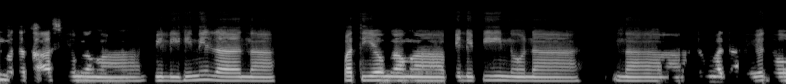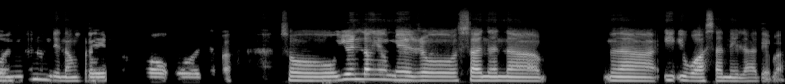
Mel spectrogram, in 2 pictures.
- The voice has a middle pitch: Yes, medium, 180 Hz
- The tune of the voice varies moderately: No, narrow, 1.7 semitones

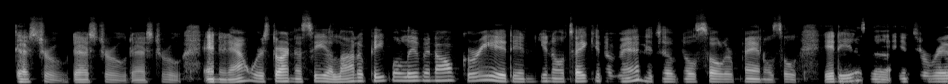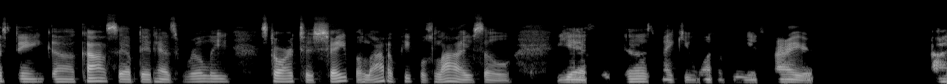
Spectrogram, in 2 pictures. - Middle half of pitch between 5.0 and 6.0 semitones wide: No, average, 3.8 semitones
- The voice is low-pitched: Yes, low, 130 Hz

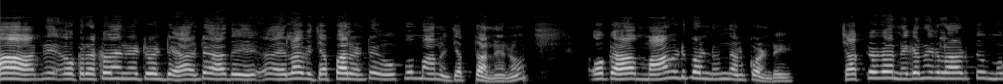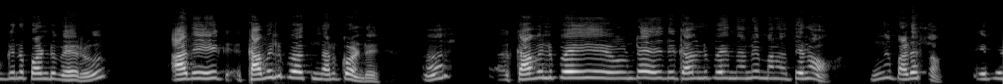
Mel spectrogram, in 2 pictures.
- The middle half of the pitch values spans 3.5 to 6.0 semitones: No, average, 3.0 semitones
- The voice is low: No, very high, 265 Hz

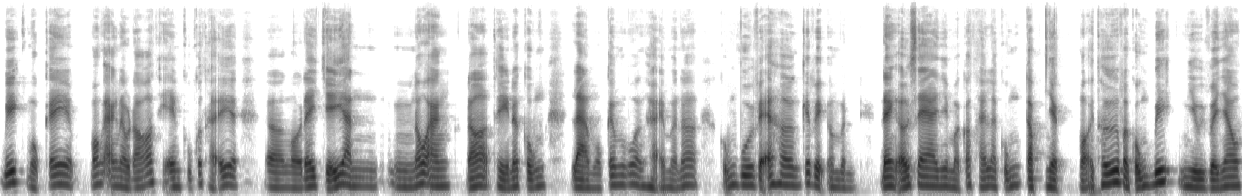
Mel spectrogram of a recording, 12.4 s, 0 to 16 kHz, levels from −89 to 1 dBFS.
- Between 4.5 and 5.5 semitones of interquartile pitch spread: No, average, 3.6 semitones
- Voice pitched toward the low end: Yes, low, 130 Hz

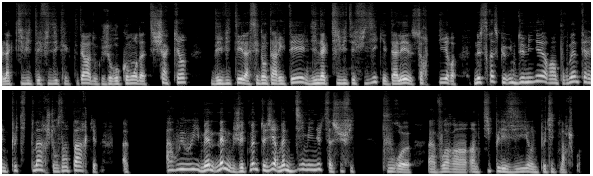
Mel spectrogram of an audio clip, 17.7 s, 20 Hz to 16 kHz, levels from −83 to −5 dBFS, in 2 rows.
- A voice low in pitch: No, medium, 150 Hz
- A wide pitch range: Yes, wide, 6.1 semitones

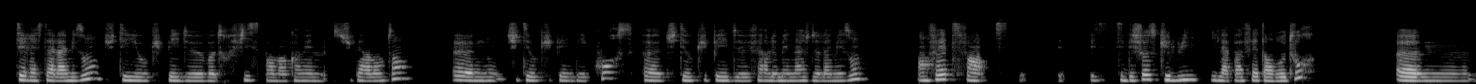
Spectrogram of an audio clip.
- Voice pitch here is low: No, medium, 180 Hz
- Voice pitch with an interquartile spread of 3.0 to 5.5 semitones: No, narrow, 2.6 semitones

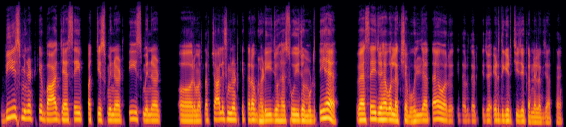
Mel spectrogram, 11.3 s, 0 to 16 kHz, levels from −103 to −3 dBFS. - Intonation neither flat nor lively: Yes, average, 3.1 semitones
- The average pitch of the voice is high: No, low, 130 Hz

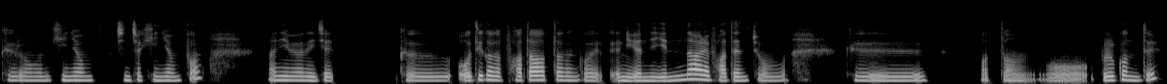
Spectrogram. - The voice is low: No, medium, 185 Hz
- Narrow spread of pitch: Yes, narrow, 1.9 semitones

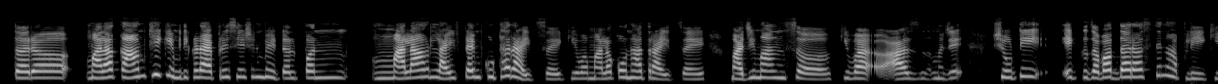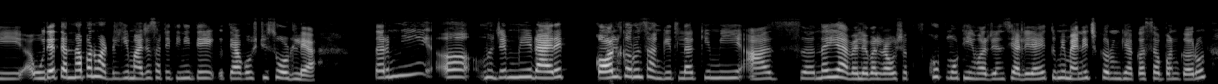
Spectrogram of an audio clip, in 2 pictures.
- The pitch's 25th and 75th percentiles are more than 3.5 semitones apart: No, average, 3.2 semitones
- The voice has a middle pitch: No, very high, 295 Hz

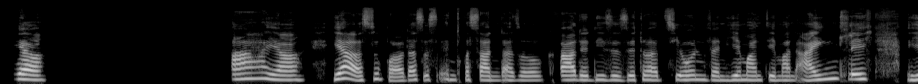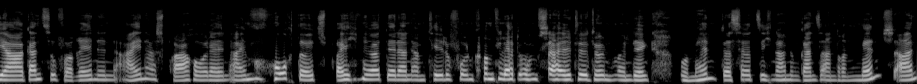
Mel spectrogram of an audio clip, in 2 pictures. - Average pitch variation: No, narrow, 2.3 semitones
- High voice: Yes, high, 210 Hz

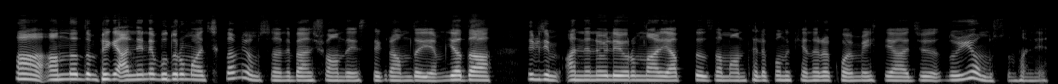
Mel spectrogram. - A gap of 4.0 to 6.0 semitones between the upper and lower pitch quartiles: No, narrow, 2.6 semitones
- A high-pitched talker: Yes, high, 195 Hz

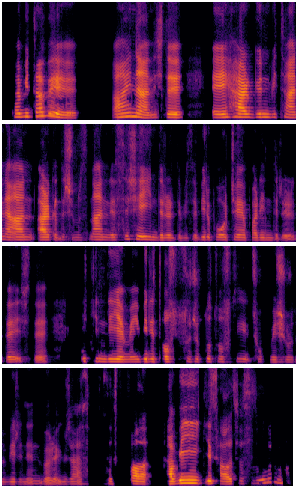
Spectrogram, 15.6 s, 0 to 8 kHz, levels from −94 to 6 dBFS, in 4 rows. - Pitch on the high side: No, medium, 175 Hz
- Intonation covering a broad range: No, average, 2.8 semitones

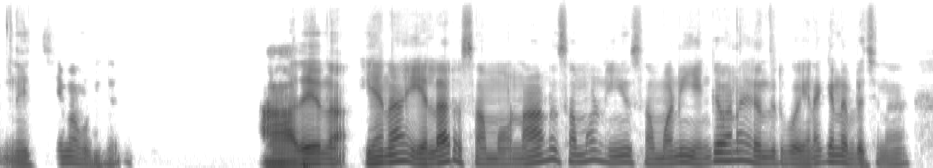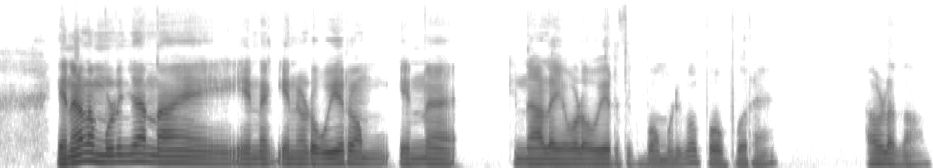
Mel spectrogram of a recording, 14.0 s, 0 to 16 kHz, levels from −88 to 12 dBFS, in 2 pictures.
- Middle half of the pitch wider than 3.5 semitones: Yes, average, 4.4 semitones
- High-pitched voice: No, low, 120 Hz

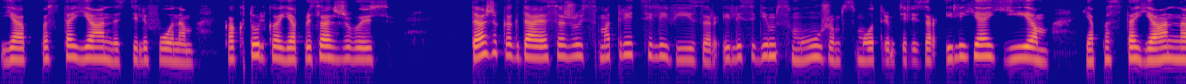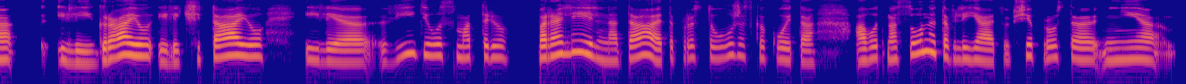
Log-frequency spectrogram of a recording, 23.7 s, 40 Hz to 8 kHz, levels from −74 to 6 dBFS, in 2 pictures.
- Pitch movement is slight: No, average, 3.5 semitones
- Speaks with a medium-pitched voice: No, high, 205 Hz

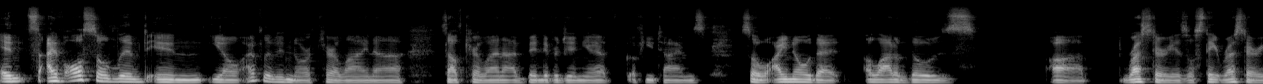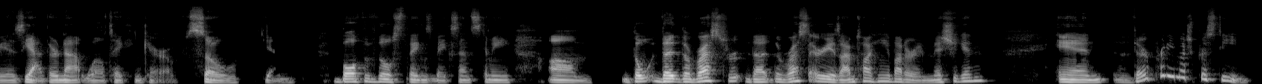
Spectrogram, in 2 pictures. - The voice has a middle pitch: No, low, 105 Hz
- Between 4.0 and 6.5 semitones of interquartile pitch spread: Yes, average, 4.4 semitones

